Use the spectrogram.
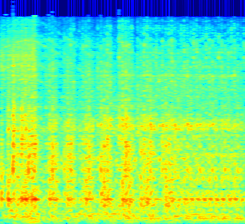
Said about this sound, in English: I hitched a ride earlier this week in one of the city's tractors used to rake the beach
